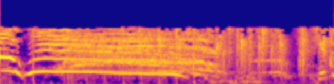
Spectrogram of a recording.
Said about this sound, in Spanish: Están aplaudiendo igual por todos.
